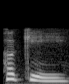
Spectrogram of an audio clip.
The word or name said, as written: hooky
